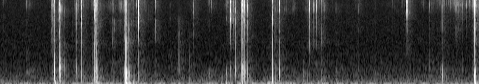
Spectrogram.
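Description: A solid green soap bar in its plastic film wrap is held in both hands while the thumbs rub and crinkle the film. Quiet, irregular crackles and sharp bright snaps of the thin plastic sound over a faint low hum, with brief louder pops between softer rustling.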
